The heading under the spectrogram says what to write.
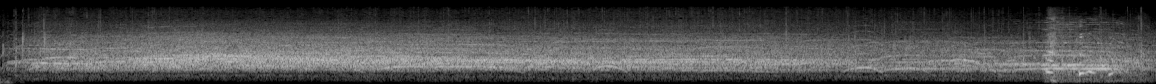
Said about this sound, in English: No, but really, let's have a round of applause for Allison Janney.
